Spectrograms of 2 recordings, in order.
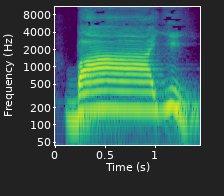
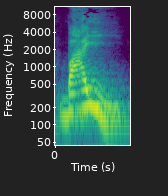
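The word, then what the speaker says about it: bayi: উচ্চারণটা হবে বাই অথবা বা অন্ত্যেষ্টিয়া রস্যই, বাই।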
